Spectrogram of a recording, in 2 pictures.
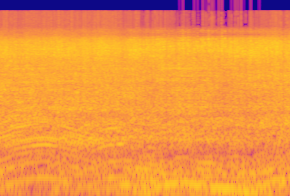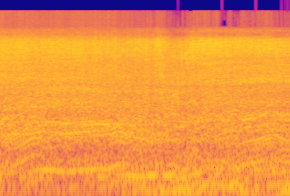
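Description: Demolition derby cars' engines running hard and revving up and down, loud and continuous.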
